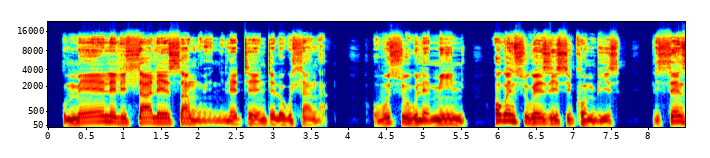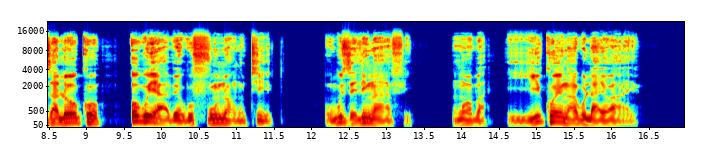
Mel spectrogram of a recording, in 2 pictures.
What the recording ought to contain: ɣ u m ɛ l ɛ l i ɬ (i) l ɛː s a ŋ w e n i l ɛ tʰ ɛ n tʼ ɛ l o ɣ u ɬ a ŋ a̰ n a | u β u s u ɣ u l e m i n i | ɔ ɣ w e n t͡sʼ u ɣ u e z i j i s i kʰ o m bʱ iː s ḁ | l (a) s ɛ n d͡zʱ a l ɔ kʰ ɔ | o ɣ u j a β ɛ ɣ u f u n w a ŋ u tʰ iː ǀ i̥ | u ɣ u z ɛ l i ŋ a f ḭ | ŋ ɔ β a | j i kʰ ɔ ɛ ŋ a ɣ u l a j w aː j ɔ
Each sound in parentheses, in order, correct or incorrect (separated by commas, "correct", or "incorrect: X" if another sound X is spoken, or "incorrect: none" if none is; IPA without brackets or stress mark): incorrect: a, incorrect: i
